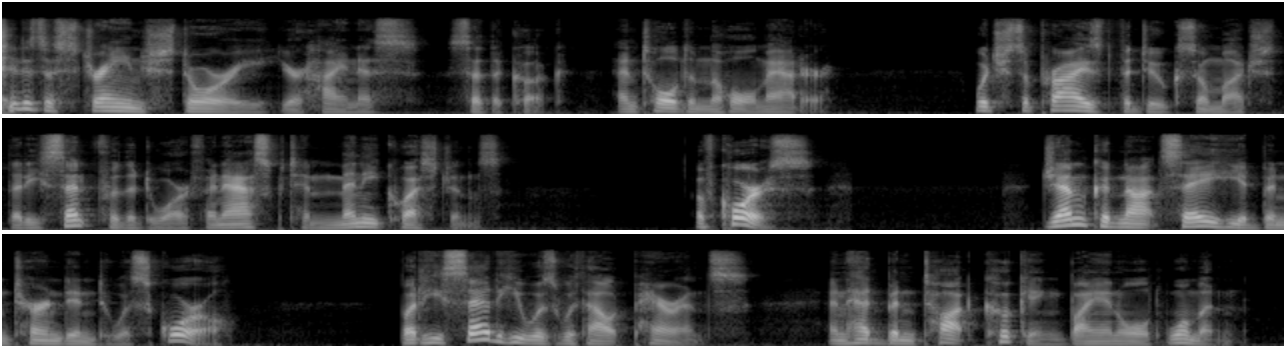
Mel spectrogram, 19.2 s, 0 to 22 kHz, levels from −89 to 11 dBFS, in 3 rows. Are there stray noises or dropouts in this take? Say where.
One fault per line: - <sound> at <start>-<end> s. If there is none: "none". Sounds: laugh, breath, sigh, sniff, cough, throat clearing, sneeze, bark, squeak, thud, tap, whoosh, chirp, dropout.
none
